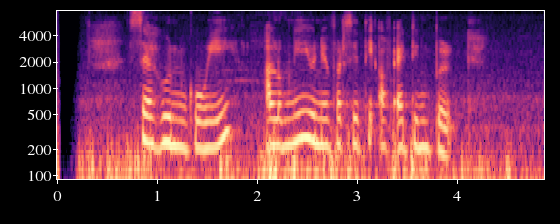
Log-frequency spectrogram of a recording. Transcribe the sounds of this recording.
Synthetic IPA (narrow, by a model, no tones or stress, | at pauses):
sɛɦunkuwiʔalumniunifərsit̪iʔɔfɛdinburɡ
